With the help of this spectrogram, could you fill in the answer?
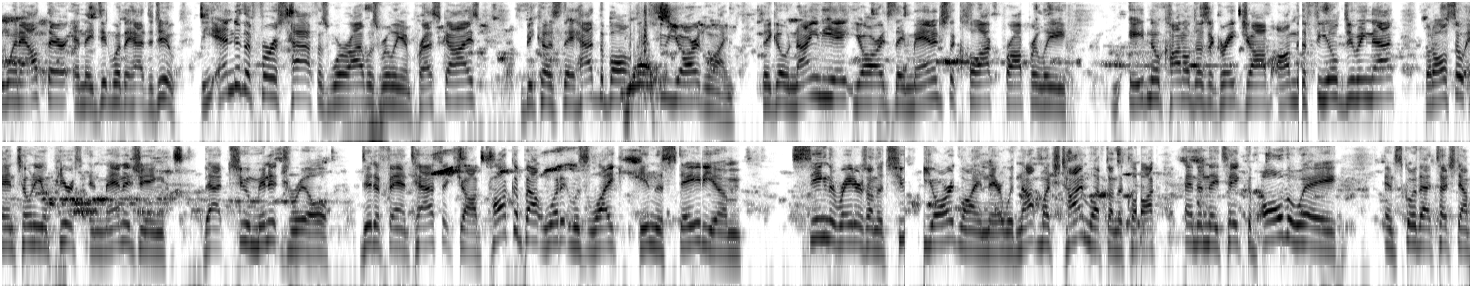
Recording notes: live from Allegiant Stadium in Las Vegas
